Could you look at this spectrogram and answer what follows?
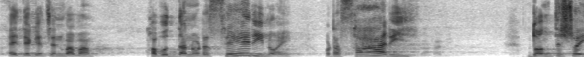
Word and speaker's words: সাহারি: দন্তের স্বয় আকার আচ্ছা সেহেরি আর সাহারির মানেটা কি সিনে জের দিলে সিহিরুন মানে হলো জাদু করা আর সিনে জবর দিলে সাহারুন মানে হলো রাতের শেষ অংশের খাবারকে আরবিতে সাহারি বলে সেহরি নয় তাহলে শব্দটা কি হবে বাবা সেহরি না সাহারি তাহলে ভুলটা ভাঙলো খবরদার আর বলবেন না সেহরি আমার মা বোনরা সেহরি বলবেন না সাহারি বলবেন আরেকটা কেমন টাটকা ভুল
